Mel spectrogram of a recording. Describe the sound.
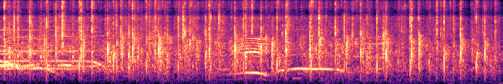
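Audience applause greets a speaker walking on stage at the Conscious Life Expo, a dense, steady patter of clapping that runs the full length, with voices calling out over it.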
